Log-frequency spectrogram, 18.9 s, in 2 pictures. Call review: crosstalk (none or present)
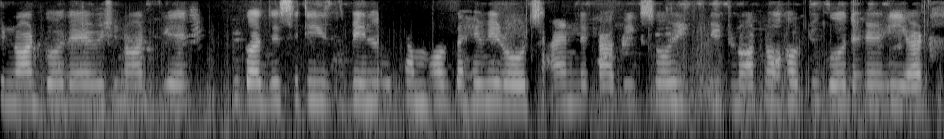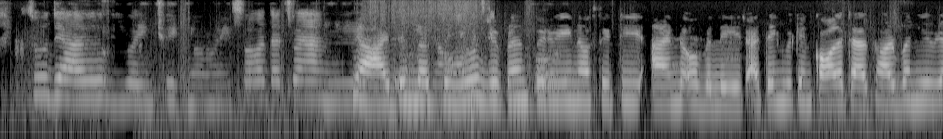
present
